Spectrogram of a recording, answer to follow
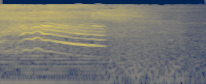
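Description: A high, wavering wail that glides down in pitch and dies away about a second in, over a rushing whoosh and a low music bed.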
